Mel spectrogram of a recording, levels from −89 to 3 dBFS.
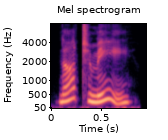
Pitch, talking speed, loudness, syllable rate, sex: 255 Hz, 190 wpm, -15 LUFS, 4.0 syllables/s, female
